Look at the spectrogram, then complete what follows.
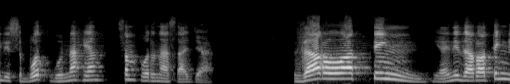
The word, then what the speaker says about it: ذَرَّةٍ: Dzarratin. Ya, ini dzarratin dibacanya. Dzarratin. Kenapa dibacanya ting bukan tin? Ya. Singkatnya karena ini mengandung hukum ikhfa.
